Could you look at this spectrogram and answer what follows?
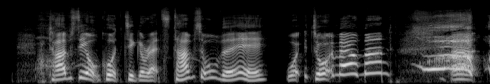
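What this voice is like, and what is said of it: Put-on Newcastle accent. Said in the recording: “I've got a perfect Newcastle accent... I talk in a Newcastle accent”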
